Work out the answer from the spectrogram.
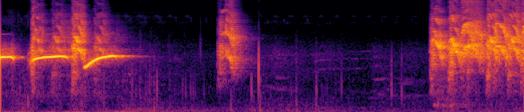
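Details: Pet rose-ringed parakeet at night giving a few clear rising whistles over scratchy notes, a lone squawk after a pause, then a final burst of harsh calls.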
